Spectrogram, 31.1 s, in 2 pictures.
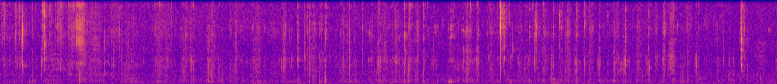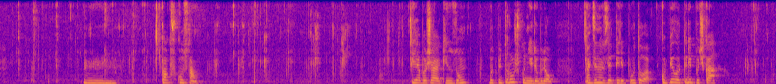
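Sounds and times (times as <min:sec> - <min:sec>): wet chewing: 0:00.0 - 0:23.8, 0:30.4 - 0:31.0.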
